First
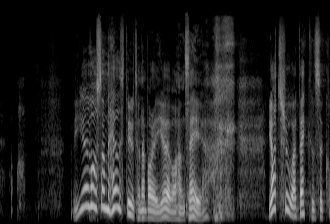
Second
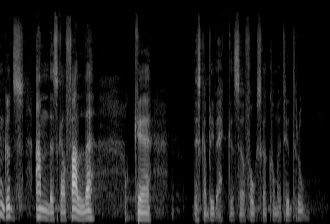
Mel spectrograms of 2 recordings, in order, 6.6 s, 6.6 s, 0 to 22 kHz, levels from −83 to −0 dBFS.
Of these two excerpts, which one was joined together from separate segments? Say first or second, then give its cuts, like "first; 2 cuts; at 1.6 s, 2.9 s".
second; 1 cut; at 2.5 s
